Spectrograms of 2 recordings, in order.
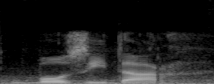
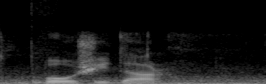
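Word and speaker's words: Božidar: well and we s that's actually the right pronunciation it's not bozidar its Boshy down at least that I would would sound in my language I don't know if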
